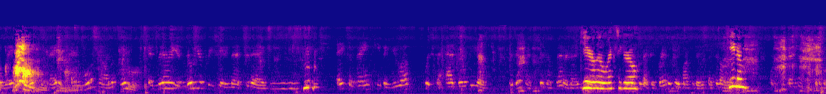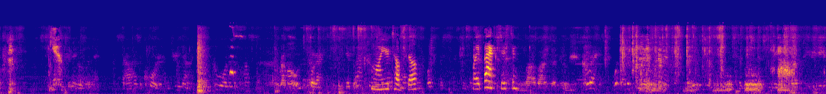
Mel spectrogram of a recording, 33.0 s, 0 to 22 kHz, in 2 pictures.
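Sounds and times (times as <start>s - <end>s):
puppies growling: 14.9s - 17.0s, 29.0s - 33.0s
puppies scuffling on bedding: 22.6s - 33.0s.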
